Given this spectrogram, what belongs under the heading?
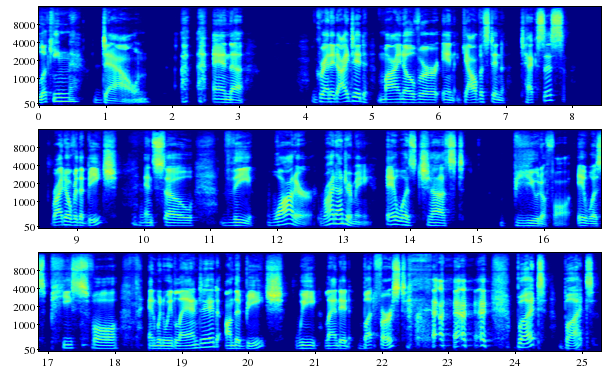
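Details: Adult male who stutters, speaking in real conversation; stuttering.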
